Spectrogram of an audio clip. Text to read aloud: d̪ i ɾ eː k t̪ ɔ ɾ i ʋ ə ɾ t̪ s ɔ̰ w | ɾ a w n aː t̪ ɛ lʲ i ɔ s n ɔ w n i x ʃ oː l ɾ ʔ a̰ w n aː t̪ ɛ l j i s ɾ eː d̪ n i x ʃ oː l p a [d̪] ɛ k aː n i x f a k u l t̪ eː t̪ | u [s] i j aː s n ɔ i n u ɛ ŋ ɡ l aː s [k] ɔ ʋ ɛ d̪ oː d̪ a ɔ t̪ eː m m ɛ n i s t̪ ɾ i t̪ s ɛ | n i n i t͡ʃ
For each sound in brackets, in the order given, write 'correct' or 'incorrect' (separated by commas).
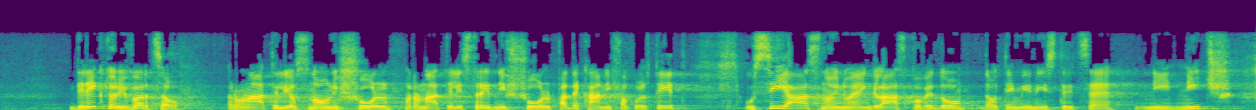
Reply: correct, correct, incorrect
